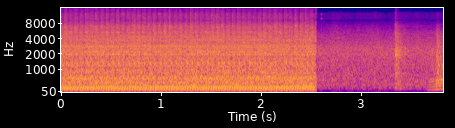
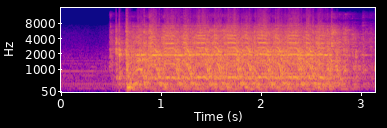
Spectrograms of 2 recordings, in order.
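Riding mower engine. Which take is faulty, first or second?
second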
